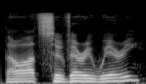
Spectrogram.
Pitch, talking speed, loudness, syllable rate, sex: 145 Hz, 205 wpm, -16 LUFS, 5.2 syllables/s, male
